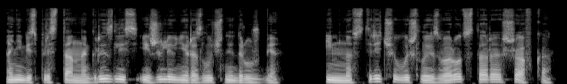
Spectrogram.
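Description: Low-voiced man narrating a classic novel. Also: no room sound, clean studio sound. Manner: measured, even narration. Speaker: audiobook narrator. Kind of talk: literary audiobook reading.

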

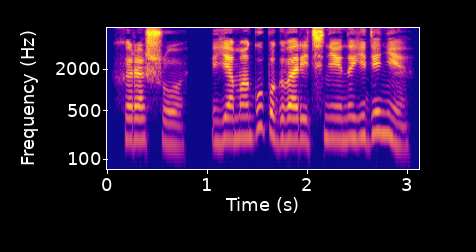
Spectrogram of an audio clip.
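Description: A woman's voice: medium pitch, normal speed, dry recording, studio quality, natural voice. Woman voicing a flustered businessman. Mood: sullen. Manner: agitated, blustering, whining. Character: flustered middle-aged male businessman.

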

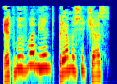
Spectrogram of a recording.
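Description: A man's voice: very high voice, lively intonation, normal speed, breathy edge, no room sound, voice pushed up, heavily acted. A fawning young male errand boy, played by a man reading aloud answers eagerly in a raised, servile voice. The audiobook recording is dull and dry.

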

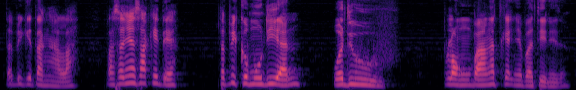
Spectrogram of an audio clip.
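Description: A man preaching a fervent sermon as pastor, blunt and scolding, swinging between quiet, low talk and loud, high exclamations. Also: a little fast, vocal fry, dry recording.

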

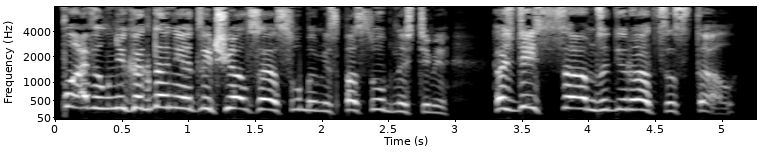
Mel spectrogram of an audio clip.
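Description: A man's voice: very high voice, normal speed, no room sound, clean studio sound, pitched above the performer's own voice. A man voicing a sulky, dim-witted young nobleman who whines indignantly at his father. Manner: whiny, indignant.

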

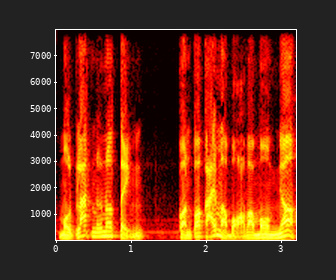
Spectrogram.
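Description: A man voicing a gruff, irritable old uncle who scolds bluntly. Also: fairly low pitch, very animated, moderate pace.

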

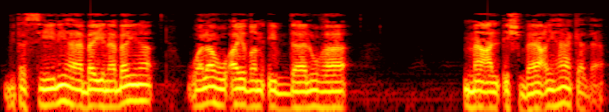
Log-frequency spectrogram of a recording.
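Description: A man teaching Quranic reading variants on radio, explaining methodically and demonstrating verses in slow recitation. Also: lowish voice, breathy edge, dry recording. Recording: dull dry radio studio recording.

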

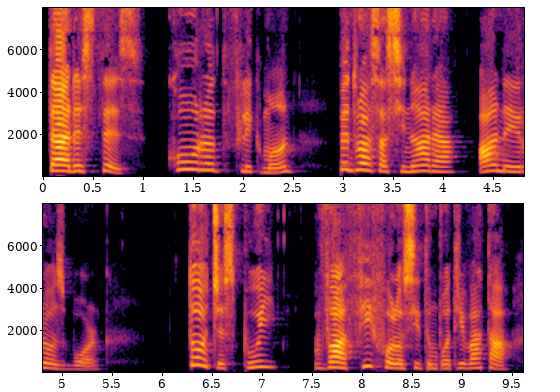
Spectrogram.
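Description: A stern male police detective in a spoken storybook, voiced by a woman reader. He speaks formally and firmly. The voice stays fairly high. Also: lively intonation, lightly acted.

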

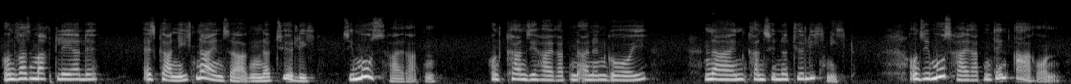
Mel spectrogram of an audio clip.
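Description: In a radio play, a talkative, wry woman tells a story in a husky, creaky voice with lively pitch swings. She digresses freely in colloquial speech and takes offence easily, all in a chatty, sardonic mood. The audio sounds dull.

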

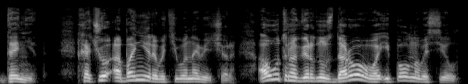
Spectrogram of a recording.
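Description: A man's voice: on the high side, big pitch swings, quick pace, a little mellow, no room sound, clean studio sound. A man reading the part of a brash, flirtatious, large middle-aged woman who teases her colleagues. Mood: teasing. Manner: teasing, bold.

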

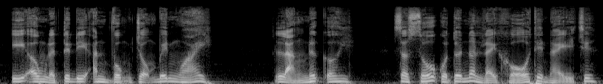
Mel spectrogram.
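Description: A man's voice: a little mellow, dry recording, clean studio sound. A man voicing a middle-aged village wife who scolds and wails. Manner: scolding, wailing, shrill.

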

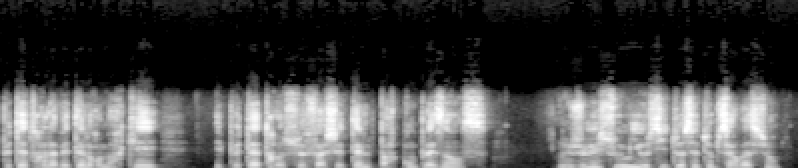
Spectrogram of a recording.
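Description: A man's voice: lowish voice, sing-song, a little fast, pushed and bright, no echo, lo-fi sound. A man giving a dramatic, impassioned reading of a classic novel in the first person, with a feverish delivery. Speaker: audiobook reader.

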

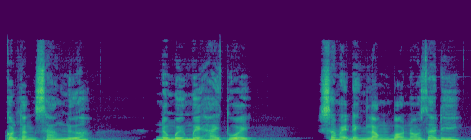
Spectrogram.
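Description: A man's voice: mid-range voice, moderate pace, darkish tone, no echo, studio quality, natural voice. A man voicing a grieving young daughter in an audiobook, pleading and tearful with rising cries. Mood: grief-stricken pleading. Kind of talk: audiobook character voice.

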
